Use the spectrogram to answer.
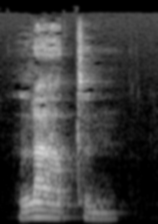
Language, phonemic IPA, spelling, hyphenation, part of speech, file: Dutch, /ˈlaːtə(n)/, laten, la‧ten, verb / noun, Nl-laten.ogg
- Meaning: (verb) 1. to leave, to cause to remain in the same position or state 2. to leave, to allow to remain/continue to 3. to let, to allow to 4. to cause to, to make; creates a causative phrase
